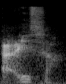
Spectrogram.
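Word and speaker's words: عيسى: personne de Aïssa, bon, ça s'écrit Issa, vous voyez qu'il y a un petit C en exposant, parce que c'est une lettre arabe, le A, qui est une consonne mais qui se prononce A. Donc on dit Aïssa. Bon, habituellement dans la langue on dit Issa.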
